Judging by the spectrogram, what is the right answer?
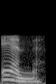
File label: "n", English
